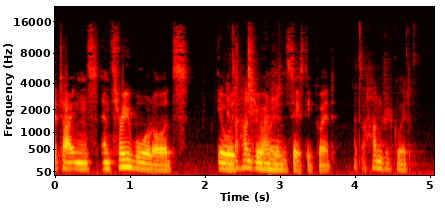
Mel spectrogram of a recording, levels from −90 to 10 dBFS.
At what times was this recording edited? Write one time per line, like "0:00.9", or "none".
none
